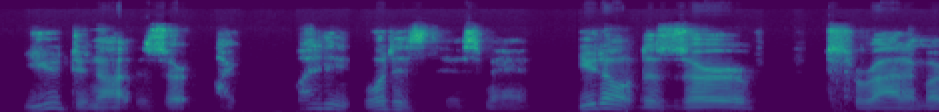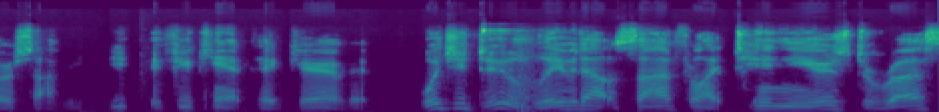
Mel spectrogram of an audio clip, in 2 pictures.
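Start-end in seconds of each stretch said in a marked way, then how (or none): none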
